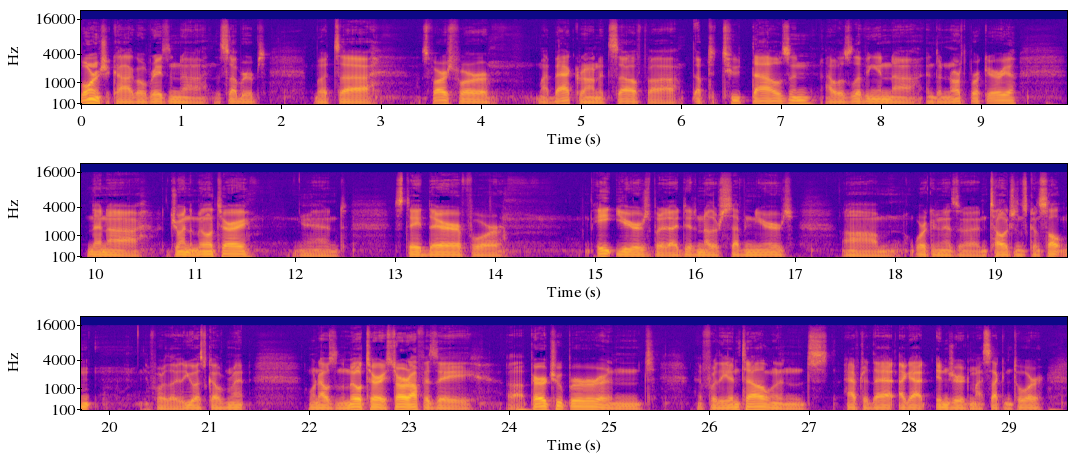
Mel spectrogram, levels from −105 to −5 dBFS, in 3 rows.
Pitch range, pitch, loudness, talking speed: 75-85 Hz, 80 Hz, -28 LUFS, 170 wpm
